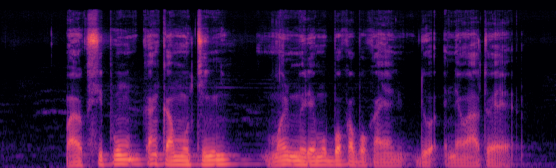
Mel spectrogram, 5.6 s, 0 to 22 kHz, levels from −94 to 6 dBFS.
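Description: Speech recording with no audible technical faults.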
